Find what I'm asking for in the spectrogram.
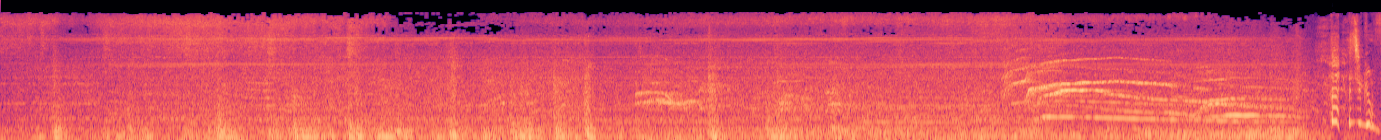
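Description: Steel roller coaster at Hansa-Park, a circus-themed ride built to look like a wooden coaster: a continuous rumbling rattle of cars on track, with shrieks and whistle-like tones rising toward the end.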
